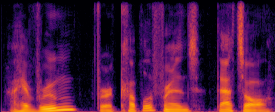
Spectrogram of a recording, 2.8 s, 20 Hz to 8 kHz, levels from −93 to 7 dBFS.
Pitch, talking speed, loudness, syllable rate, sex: 125 Hz, 220 wpm, -17 LUFS, 4.9 syllables/s, male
